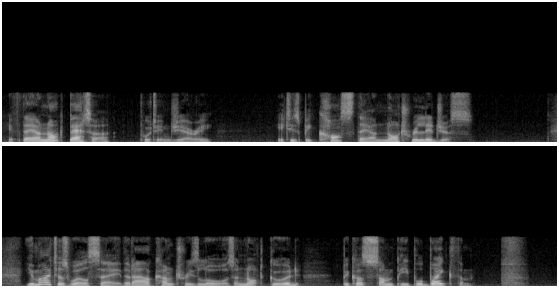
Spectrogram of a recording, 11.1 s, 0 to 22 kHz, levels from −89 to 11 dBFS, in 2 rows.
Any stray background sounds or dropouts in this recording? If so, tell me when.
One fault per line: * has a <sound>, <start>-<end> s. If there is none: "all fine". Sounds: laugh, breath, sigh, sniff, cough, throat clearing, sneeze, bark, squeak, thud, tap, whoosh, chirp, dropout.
* has a breath, 10.5-10.8 s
